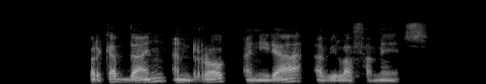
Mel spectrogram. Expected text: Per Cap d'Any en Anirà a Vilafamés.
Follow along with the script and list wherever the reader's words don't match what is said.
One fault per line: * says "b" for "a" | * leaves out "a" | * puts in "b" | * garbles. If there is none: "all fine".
* puts in "Roc"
